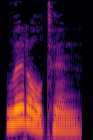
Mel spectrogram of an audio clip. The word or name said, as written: littleton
